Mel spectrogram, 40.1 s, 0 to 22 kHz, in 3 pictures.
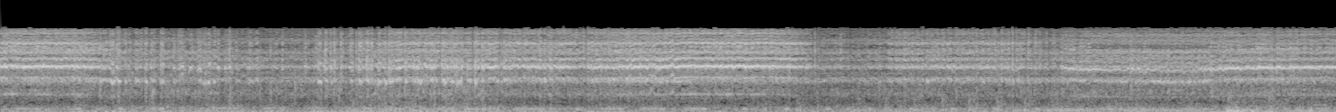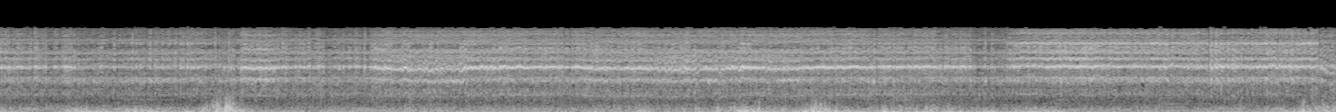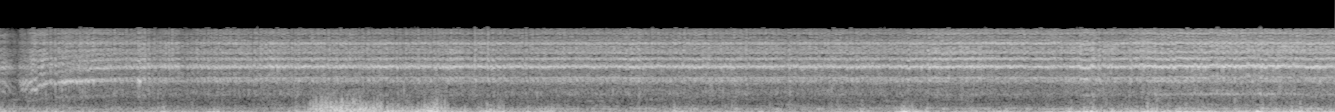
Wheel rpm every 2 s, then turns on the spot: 160, 160, 160, 160, 160, 160, 160, 160, 160, 160, 160, 170, 160, 130, 170, 170, 170, 170, 160, 160.
none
